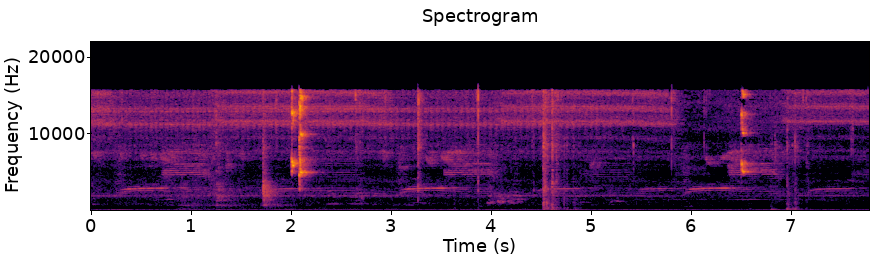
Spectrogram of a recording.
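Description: Small birds chirping in the background: short rising chirps repeat about once a second, with a few sharper, higher chirps among them. A few soft clicks and knocks come in between, the clearest about halfway through.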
